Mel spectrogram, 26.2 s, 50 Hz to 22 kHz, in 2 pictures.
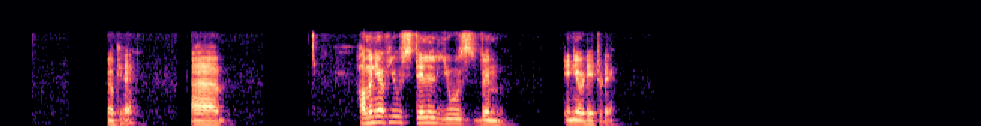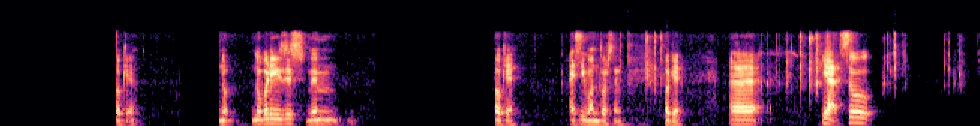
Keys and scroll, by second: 22.5 ctrl+alt+shift+super+l, 24.1 ctrl+j, 24.5 1, 25.0 Tab, 25.0 BackSpace, 25.7 BackSpace.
